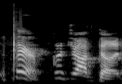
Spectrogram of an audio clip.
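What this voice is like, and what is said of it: Character voice of Seuss. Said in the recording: “that was such a good Seuss impression... That was a really good Seuss.”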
